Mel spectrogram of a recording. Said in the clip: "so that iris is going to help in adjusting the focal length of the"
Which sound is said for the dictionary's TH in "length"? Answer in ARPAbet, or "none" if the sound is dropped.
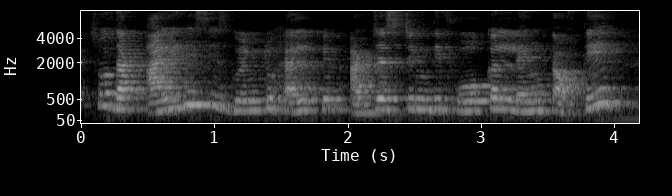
T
